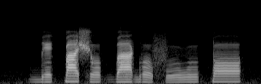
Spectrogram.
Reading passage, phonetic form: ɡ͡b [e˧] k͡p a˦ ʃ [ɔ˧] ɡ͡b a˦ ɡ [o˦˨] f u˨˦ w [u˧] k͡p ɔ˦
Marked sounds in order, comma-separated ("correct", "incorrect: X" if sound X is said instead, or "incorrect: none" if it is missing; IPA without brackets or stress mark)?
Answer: correct, incorrect: o˧, correct, correct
